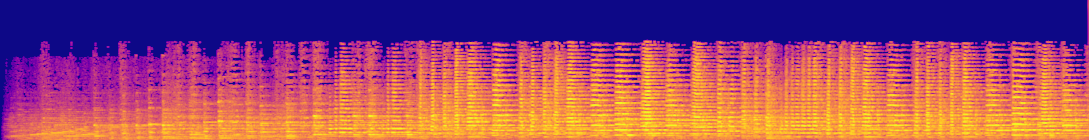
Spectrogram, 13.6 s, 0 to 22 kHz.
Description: Shostakovich Piano Concerto 1

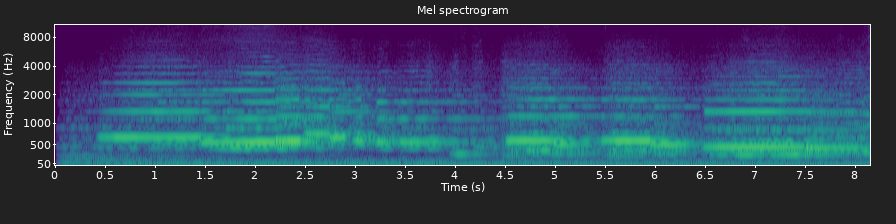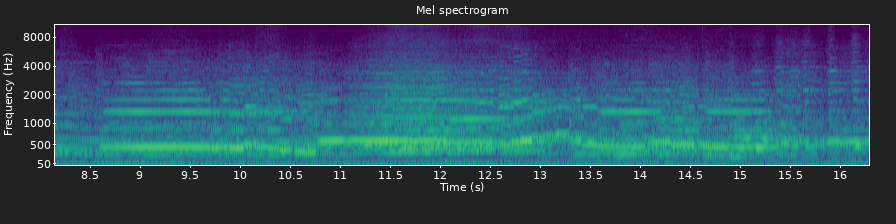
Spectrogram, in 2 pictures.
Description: Clarinet Concerto in A Major K. 622 I. Allegro

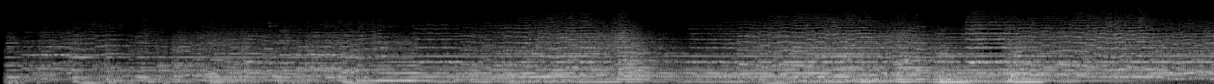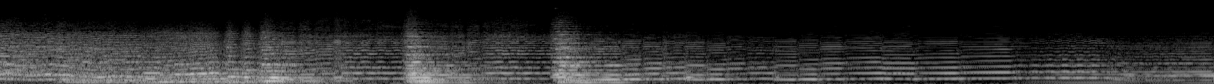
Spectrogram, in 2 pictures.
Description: Saint Saens Cello Con 1; SAINT-SAËNS Cello Concerto No. 1

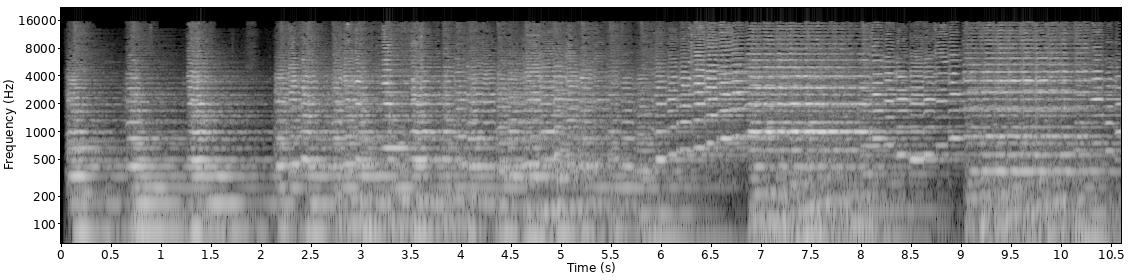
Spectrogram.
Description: Bach Violin Concerto 2

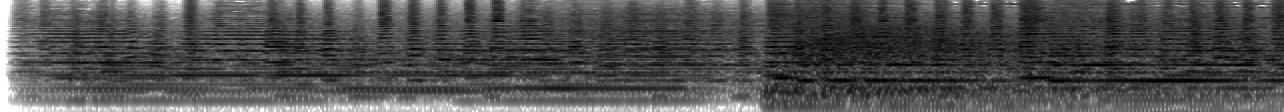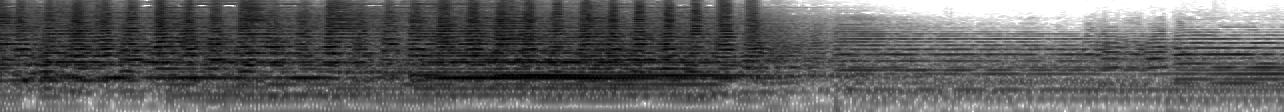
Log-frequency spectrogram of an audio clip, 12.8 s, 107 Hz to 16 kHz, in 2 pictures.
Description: Tower Fanfare; Joan Tower Fanfare for the Uncommon Woman No. 1

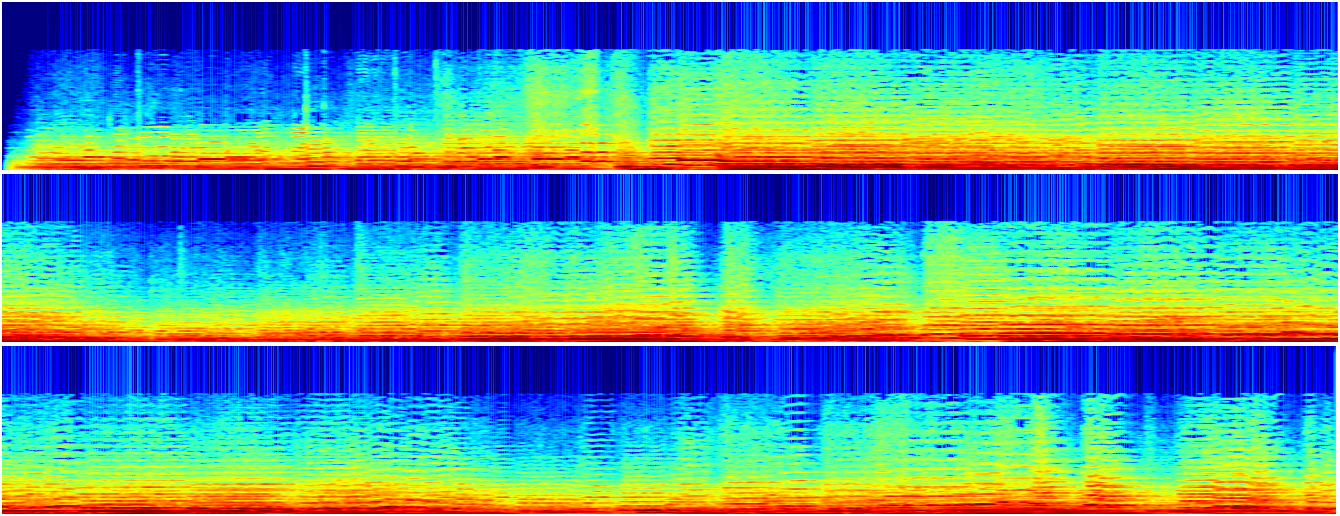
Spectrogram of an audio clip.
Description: Oboe; R. Strauss Oboe Concerto

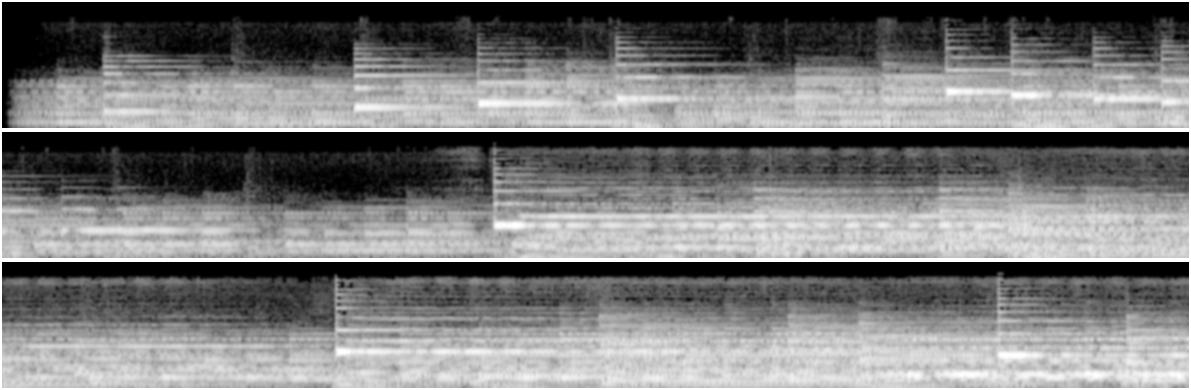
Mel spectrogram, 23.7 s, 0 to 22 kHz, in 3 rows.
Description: Mozart Piano Concerto 21

